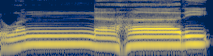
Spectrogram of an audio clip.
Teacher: نون مشدد پہ ہم کیا کریں گے، غنہ کریں گے یہاں پہ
